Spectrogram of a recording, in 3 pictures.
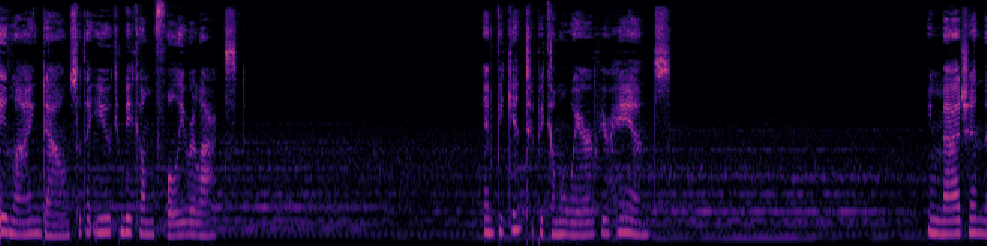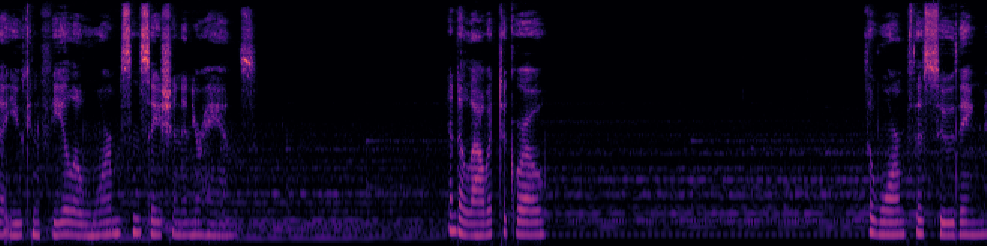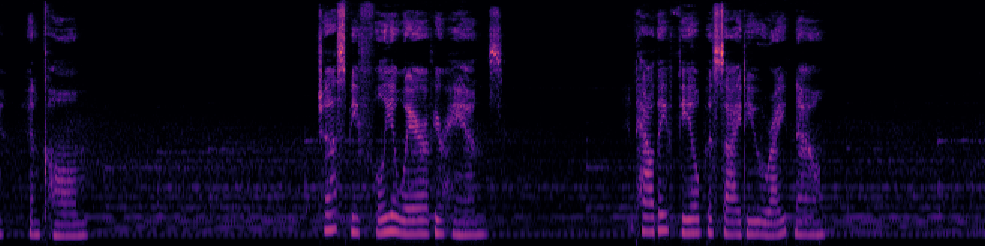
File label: Guided Meditation For Loving Kindness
